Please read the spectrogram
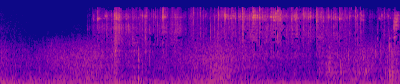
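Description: A ball prop covered in small shiny beads clinks and jingles as it is lifted out of a metal bowl and turned in the hands. The light, high-pitched clicking starts about a second and a half in and goes on until near the end.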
